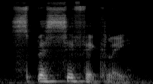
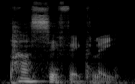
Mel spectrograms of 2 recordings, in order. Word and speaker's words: specifically: example polar bears live in the Arctic 18 specifically specifically not pacifically okay this is a common error and this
